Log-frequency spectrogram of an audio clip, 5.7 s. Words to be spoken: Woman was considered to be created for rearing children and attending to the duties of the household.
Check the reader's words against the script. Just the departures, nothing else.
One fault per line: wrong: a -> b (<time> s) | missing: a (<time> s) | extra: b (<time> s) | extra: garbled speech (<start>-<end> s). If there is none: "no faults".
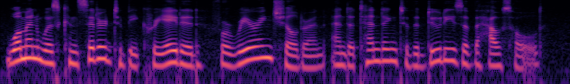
no faults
